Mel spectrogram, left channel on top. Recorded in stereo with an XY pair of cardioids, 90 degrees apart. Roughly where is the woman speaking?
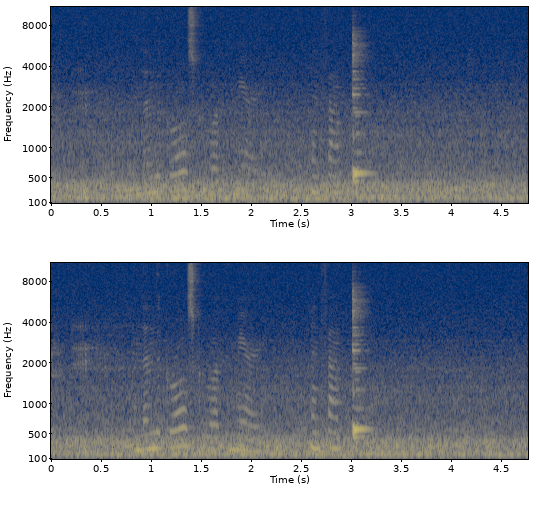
Right.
